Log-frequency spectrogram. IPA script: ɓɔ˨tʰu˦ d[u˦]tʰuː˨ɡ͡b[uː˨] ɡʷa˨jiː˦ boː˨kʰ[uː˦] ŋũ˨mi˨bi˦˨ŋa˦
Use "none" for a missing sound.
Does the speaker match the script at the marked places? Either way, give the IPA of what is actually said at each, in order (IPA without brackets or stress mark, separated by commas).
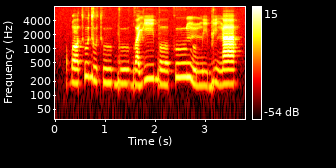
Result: u˨, uː˨, uː˦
